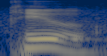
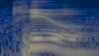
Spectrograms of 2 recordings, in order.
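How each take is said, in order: The two takes are said the same way.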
